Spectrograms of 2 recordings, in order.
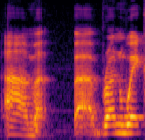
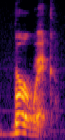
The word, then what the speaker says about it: Berwick: chosen the Sewing Workshop Brunwick Street, is that how you pronounce it? Berwick Street tunic, and I lengthened it a little bit to turn it into a dress.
